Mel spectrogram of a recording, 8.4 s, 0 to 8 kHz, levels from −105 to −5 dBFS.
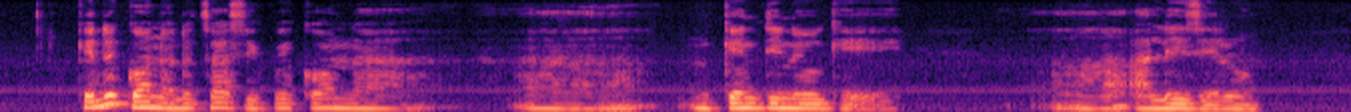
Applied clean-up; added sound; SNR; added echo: none; none; none; none.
